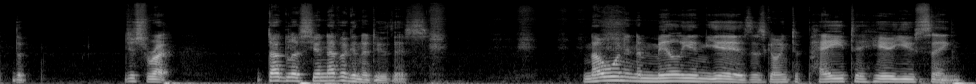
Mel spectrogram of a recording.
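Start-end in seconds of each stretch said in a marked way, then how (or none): 2.7-9.6 put-on British English accent. Showing a friend a practised British impression: Simon Cowell impression. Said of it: "I was doing Simon Cowell mostly".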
